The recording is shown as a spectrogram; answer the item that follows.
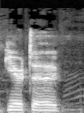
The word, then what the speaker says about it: Goethe: You know, I always say his name wrong. His name is Goethe. I think that's the philosopher's name. Goethe.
